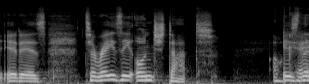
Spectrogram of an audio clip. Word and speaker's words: Theresienstadt: Now, I tried to get the pronunciation. It is Theresienstadt is the name of this concentration camp.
